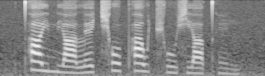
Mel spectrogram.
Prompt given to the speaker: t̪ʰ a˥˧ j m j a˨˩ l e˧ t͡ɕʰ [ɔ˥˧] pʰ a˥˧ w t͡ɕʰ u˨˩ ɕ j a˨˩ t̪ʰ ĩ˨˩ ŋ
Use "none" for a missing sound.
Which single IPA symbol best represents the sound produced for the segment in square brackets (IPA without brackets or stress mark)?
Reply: o˥˧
